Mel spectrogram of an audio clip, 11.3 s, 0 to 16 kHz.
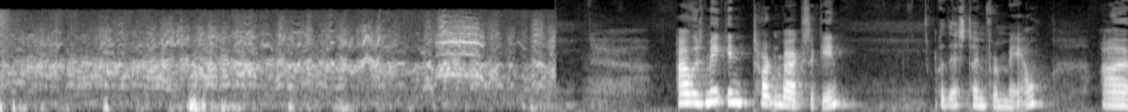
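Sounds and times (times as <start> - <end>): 
flock of geese honking: 0.0 - 5.6
speech: 6.8 - 8.6, 9.4 - 11.2.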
